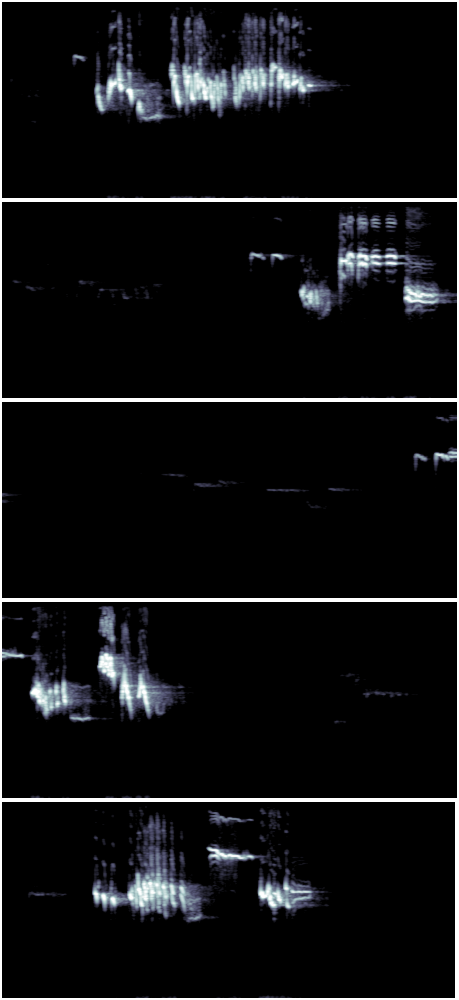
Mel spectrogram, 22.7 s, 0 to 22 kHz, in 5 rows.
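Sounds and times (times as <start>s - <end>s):
European robin Erithacus rubecula singing: 0.2s - 3.4s, 7.0s - 9.3s, 10.4s - 15.6s, 16.9s - 21.6s.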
